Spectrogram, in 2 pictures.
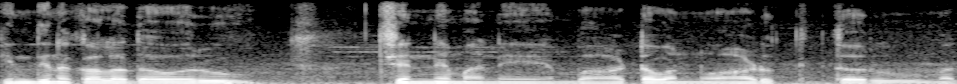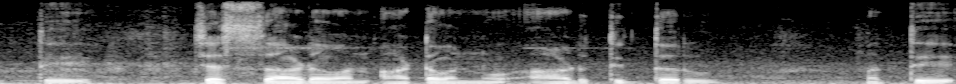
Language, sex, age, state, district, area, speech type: Kannada, male, 30-45, Karnataka, Dakshina Kannada, rural, spontaneous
